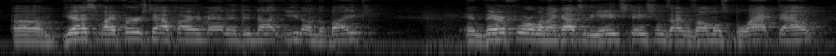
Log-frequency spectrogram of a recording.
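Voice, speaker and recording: Over noticeable background noise, a man with a high pitch talks at a moderate pace in a monotone, flat intonation. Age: 60s. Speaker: endurance coach and race director. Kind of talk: casual monologue.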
